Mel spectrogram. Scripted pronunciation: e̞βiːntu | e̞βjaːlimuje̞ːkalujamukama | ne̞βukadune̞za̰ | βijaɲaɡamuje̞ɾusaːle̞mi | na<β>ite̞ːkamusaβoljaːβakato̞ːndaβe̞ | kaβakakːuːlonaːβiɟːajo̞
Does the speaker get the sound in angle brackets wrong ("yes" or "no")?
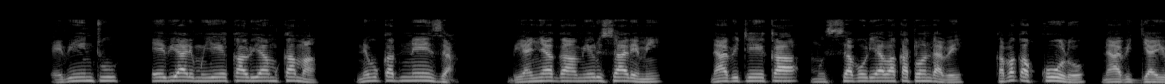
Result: no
